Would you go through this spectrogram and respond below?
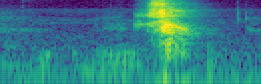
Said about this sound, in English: It clears out my sinuses. Oh. Shouldn't have hit that shit. Now I'm sneezing.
